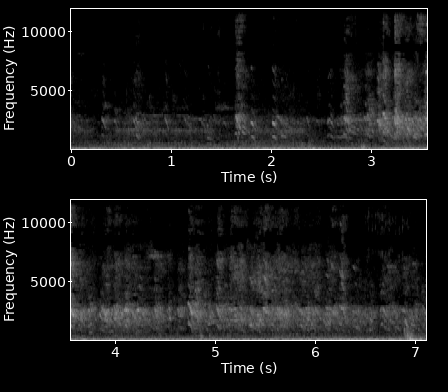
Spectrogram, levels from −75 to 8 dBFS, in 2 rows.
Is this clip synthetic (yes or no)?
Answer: no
